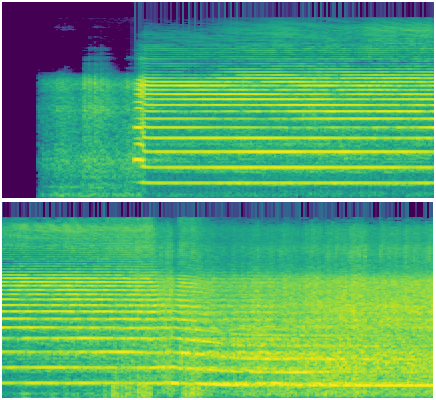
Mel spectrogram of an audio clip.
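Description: Indian Railways train horn sounding one long blast as an express train approaches and passes at speed. The horn starts about a second and a half in, drops slightly in pitch as the locomotive goes by around six seconds in, and then sounds over the rushing clatter of the passing coaches.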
